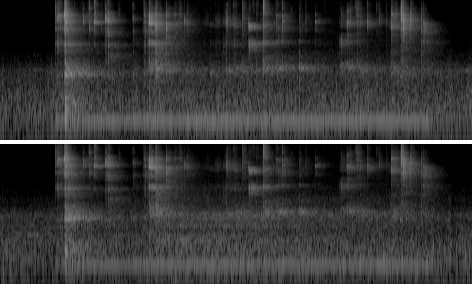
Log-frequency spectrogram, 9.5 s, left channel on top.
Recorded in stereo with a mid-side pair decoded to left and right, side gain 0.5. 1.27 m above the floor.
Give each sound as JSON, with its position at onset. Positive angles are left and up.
{"t": 1.1, "sound": "chewing", "azimuth_deg": 45, "distance_m": 1.0}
